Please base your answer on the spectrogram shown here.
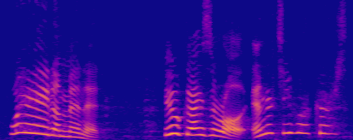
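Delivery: retold astonishment, drawn up high and loud; incredulous realization. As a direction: stop everything, high-pitched and disbelieving. Retold moment of dawning disbelief.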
